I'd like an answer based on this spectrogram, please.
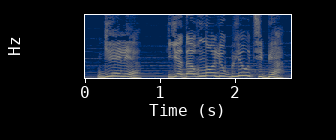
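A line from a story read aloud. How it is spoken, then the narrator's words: Resolute shout. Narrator (Russian): Флора наконец решилась и прокричала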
